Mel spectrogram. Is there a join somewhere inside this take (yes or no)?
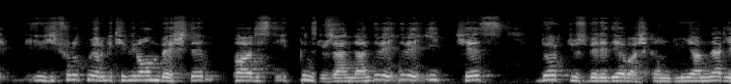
yes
